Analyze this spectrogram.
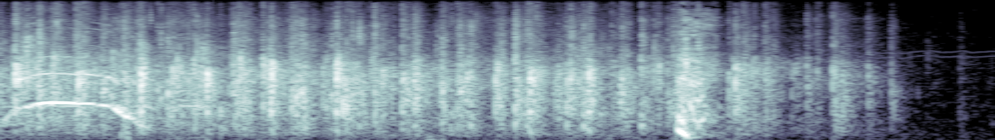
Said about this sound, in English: Can we give him a proper round of applause now?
